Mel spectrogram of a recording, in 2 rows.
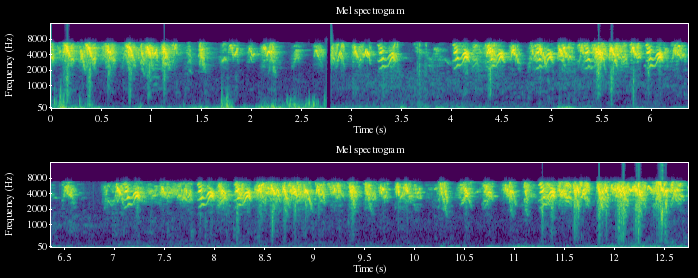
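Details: Eurasian tree sparrows gathered for an evening meal in a garden, 18 July, wind strengthening; an almost unbroken chatter of sharp, high chirps from several birds, with one short dip in the middle and faint low noise.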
